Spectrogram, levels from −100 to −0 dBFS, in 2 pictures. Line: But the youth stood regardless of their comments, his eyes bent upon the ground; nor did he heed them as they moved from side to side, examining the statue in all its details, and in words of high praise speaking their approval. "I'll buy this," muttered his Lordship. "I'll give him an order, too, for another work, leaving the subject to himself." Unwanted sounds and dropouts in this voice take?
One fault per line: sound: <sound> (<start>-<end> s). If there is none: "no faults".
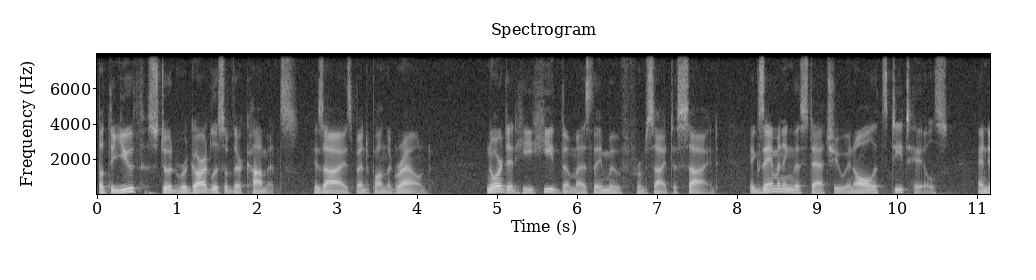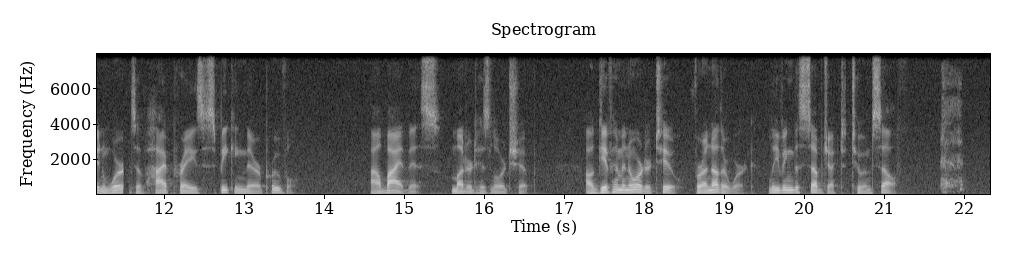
sound: dropout (11.5-11.6 s)
sound: cough (21.7-22.1 s)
